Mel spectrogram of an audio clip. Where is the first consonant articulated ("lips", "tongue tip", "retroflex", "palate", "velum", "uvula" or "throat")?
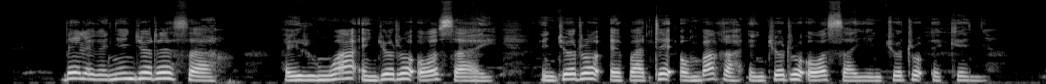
lips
